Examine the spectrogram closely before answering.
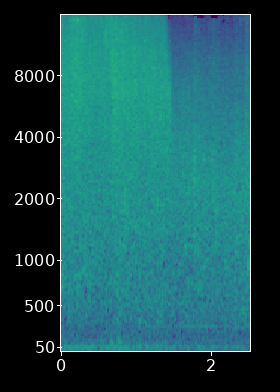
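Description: Water splashes as a swimmer paddles at the surface.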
